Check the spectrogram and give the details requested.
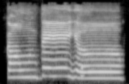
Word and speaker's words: कौन्तेय: एतई विमुक्त, एतई विमुक्त कौन्तेय, कौन्तेय कौन नहीं, कौ, कौन्तेय, कौ, य, य, कौन्तेय कौन्ते नहीं, कौन्तेय, COW, काउ, कौन्तेय, कौन्तेय कुंती माता है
